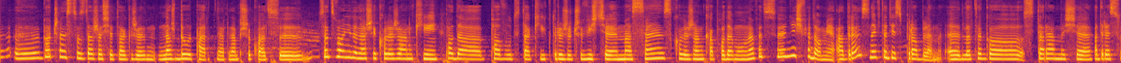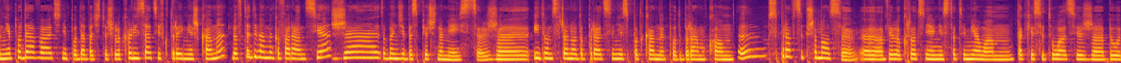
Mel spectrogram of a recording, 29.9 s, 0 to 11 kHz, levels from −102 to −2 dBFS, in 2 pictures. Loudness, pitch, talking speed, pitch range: -16 LUFS, 230 Hz, 150 wpm, 215-265 Hz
